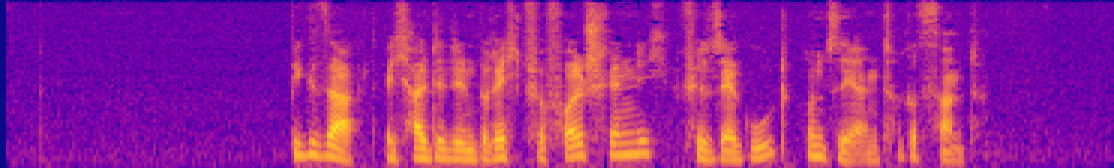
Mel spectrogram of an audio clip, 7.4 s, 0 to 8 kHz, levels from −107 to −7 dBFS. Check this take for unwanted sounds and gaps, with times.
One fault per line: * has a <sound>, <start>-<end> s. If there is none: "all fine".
all fine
